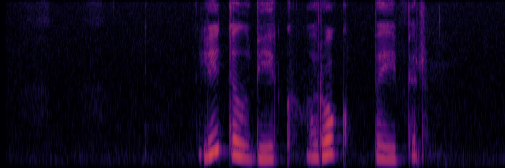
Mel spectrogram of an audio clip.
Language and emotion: Russian, neutral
